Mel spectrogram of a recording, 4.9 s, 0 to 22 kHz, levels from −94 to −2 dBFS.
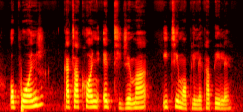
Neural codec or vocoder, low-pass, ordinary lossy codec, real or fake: none; none; none; real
